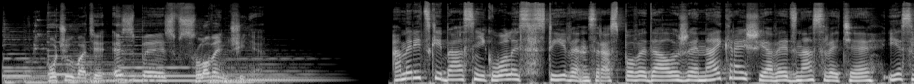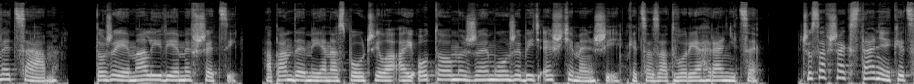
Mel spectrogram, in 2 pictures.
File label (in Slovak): slovak; sbs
